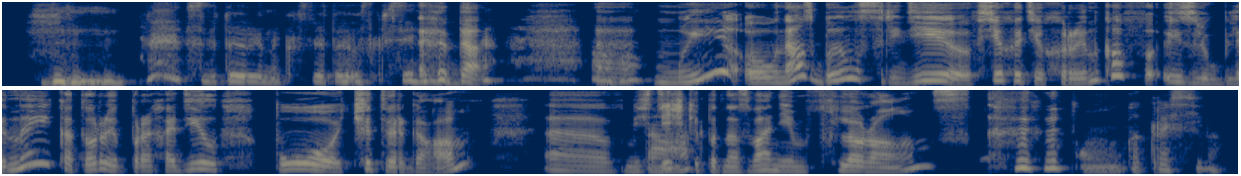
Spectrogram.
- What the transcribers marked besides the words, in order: laughing while speaking: "Святой рынок в святое воскресенье"; tapping; put-on voice: "Флёранс"; chuckle
- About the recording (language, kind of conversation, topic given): Russian, podcast, Какой самый живой местный рынок, на котором вы побывали, и что в нём было особенного?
